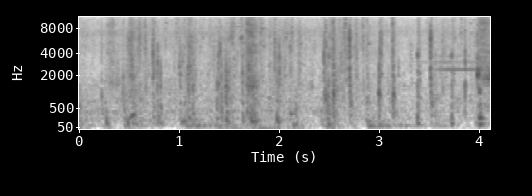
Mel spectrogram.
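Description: Hands and feet knock against wooden scaffolding during a climb.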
